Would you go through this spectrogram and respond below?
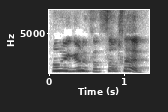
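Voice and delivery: high, loud mock dismay; imitating his dismay. Reactor quotes commentator's sad reaction, imitated dismay. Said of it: "because he's like".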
